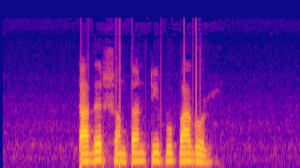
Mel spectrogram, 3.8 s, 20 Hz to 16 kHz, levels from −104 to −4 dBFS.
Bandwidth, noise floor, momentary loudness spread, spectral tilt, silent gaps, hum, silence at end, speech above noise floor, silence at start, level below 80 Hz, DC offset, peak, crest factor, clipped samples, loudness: 11 kHz; -64 dBFS; 7 LU; -9 dB/octave; none; none; 1.1 s; 46 dB; 1 s; -46 dBFS; under 0.1%; 0 dBFS; 22 dB; under 0.1%; -20 LUFS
